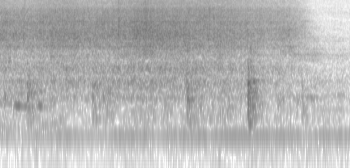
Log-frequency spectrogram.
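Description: Onion, tomato and curry leaves stir-frying in a pan for a South Indian avaraikkai palya: a steady close sizzle with a few soft scrapes of stirring, fading away near the end, with no talking.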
